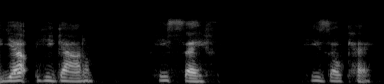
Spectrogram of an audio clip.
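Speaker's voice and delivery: relieved calm. Retold or imitated. Officer reports son is safe.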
